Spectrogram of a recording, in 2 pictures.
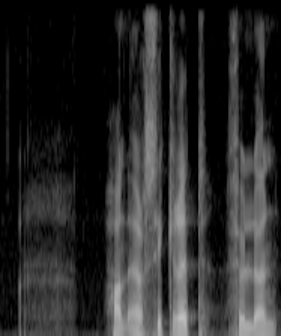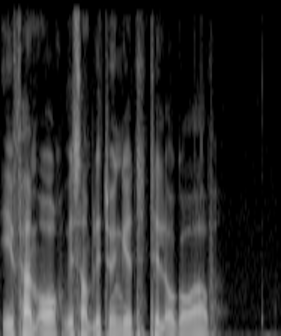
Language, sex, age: Norwegian, male, 46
